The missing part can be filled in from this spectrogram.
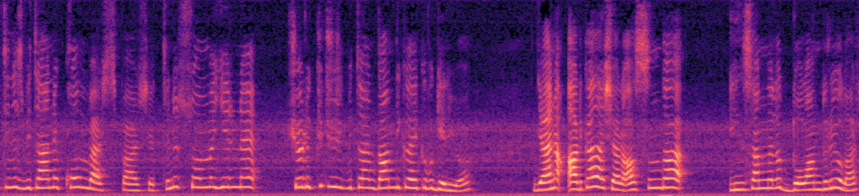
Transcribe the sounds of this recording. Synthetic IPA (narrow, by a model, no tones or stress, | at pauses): t̪ʰːinizbit̪ʰaːnɛkʰo̞nvæɾspaɾʃet̪ʰːiniso̞nɾaje̞ɾinɛ | ʃø̞jlʲɛcʰyt͡ʃyyd͡ʒyc̚bit̪ʰaːnɛd̪and̪ikajakʰɯbɯɟe̞lʲijo̞ | jaːniʔaɾkad̪aʃlˠaɾaslˠɯnd̪a | insanlˠaɾɯd̪o̞lˠand̪ɯɾɯjo̞lˠaɾ̥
